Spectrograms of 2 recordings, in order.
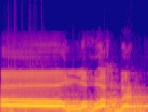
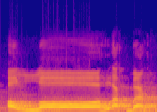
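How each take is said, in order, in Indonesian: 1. Bunyi A di awal dipanjangkan. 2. Suku kata lah pada Allah dipanjangkan. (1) "Tidak boleh hamzahnya" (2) "kalimat yang dipanjangkan adalah kalimat Allahnya"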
